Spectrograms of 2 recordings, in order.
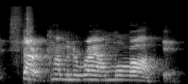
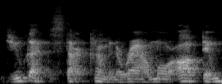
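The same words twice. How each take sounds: First: Mocking echo. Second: Low, soft sing-song quote of the mama; lightly voiced mama, lower and softer; mimicking the mama. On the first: Echoing the mama's invite with scorn. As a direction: throw her words back at her. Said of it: "Why do we have to come". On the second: Mocking the mama's invitation, low and soft. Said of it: "mama gonna say to him".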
